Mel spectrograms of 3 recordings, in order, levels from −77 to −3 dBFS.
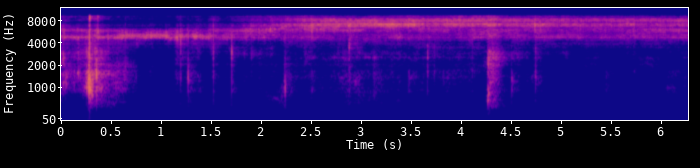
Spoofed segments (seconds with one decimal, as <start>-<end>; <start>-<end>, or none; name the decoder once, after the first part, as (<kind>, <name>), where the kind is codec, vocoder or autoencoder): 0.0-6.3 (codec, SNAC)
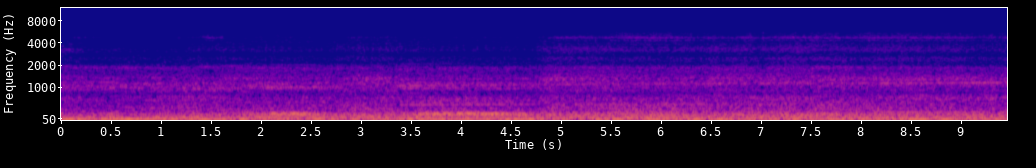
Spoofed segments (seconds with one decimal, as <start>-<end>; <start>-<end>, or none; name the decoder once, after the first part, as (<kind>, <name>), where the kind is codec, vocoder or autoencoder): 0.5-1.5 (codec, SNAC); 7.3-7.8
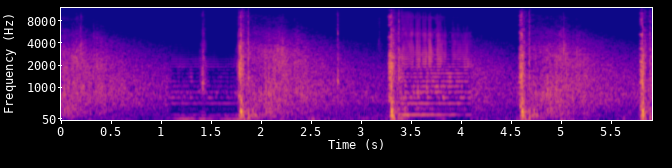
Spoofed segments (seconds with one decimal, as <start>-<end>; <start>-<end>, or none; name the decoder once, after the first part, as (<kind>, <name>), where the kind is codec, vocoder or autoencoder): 1.1-1.8 (vocoder, BigVGAN v2); 3.4-4.1

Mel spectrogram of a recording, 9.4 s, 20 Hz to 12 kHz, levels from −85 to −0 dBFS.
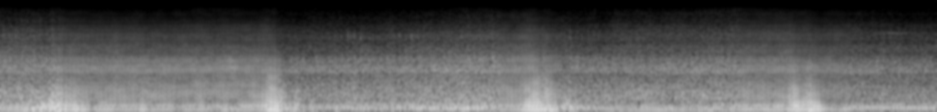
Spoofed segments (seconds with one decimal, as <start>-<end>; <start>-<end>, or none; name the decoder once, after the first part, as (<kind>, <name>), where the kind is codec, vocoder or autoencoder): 0.6-2.8 (vocoder, Vocos); 5.0-5.6; 7.4-8.5

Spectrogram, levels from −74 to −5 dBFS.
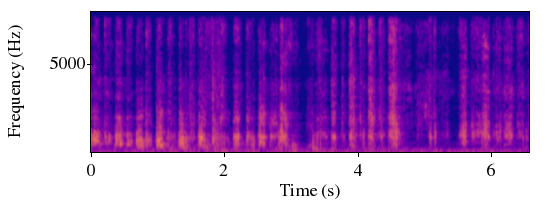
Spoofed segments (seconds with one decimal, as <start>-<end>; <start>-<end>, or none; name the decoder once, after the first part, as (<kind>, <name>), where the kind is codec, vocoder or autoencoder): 0.0-0.8 (codec, SNAC); 2.4-3.6

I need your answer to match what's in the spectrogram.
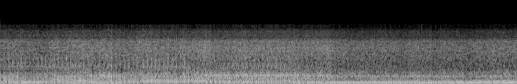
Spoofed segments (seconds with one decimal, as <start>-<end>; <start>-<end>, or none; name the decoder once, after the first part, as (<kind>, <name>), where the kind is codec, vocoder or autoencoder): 0.0-1.4 (vocoder, Vocos); 4.5-5.2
